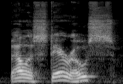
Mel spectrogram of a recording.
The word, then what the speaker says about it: Ballesteros: Cubs on the 2023 Bowman we have Moises Ballesteros sorry I forgot the there was the T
